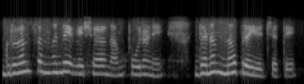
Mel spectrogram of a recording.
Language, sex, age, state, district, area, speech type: Sanskrit, female, 18-30, Maharashtra, Sangli, rural, conversation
